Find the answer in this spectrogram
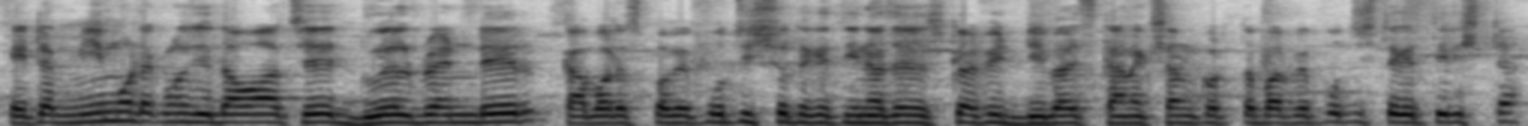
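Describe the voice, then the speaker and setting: Fast, high-pitched Bangladeshi hard-sell salesman. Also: flat delivery, darkish tone. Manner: insistent, repeats prices and limited-time offers. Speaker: router seller presenting deals.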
